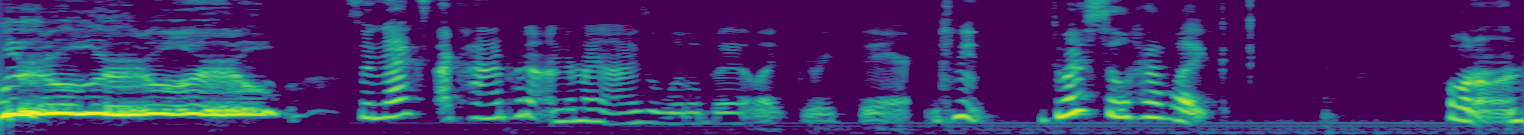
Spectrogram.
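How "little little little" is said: belted out high and cartoonish. Showing off the one impression the speaker can do, Patrick Star impression. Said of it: "but I can do a Patrick Star impression".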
